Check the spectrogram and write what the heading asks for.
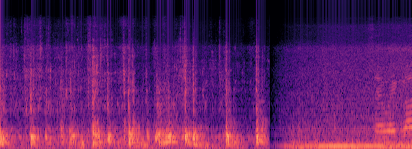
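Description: Indistinct, muffled talking with a few sharp knocks, then an abrupt cut about two-thirds of the way in to a steady low rumble.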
